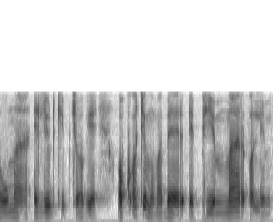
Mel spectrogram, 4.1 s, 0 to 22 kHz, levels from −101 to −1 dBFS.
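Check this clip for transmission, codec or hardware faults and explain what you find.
Nothing here points to a fault; the speech sounds like an ordinary G.711 phone line, with the familiar narrow band that stops at 4 kHz.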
